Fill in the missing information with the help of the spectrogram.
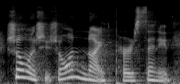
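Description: A woman teaching English vocabulary in a casual, lively lesson vlog, explaining words quickly in one language and reading example sentences slowly. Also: mid-range voice, gravelly. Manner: lively, switches between Persian explanations and slow, drawn-out English examples. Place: home.

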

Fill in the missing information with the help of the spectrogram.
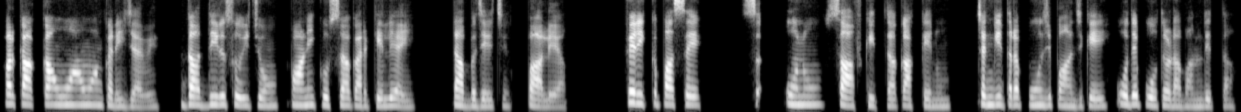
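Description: A woman storyteller with a Punjabi accent reads a family tale at a steady pace. Her voice is smooth and resonant and recorded very dry, with no room sound. The narration stays plain and even. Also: medium pitch, normal speed, no echo. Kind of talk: storybook reading.

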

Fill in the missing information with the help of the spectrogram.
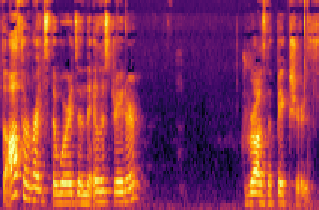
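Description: A woman hosting a children's storytime, reading aloud and quizzing kids in a warm, teacherly tone. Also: lowish voice, normal speed. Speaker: storytime host.

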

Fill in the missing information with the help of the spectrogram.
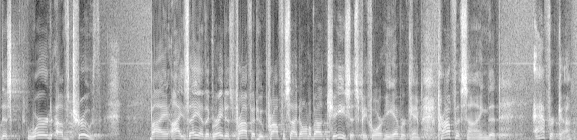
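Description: An older man giving a sermon as guest minister, preaching slowly and emphatically with lifted, rising phrases. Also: a little high, a little hiss or hum.

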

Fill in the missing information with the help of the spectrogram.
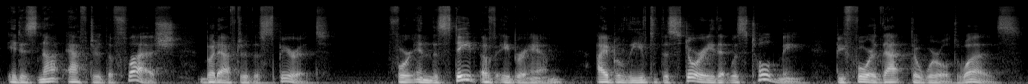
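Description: A man whose voice sits low and dark reads a spiritual lecture in a reverent, dramatic manner. He is deliberate and emphatic, letting pauses land for effect.

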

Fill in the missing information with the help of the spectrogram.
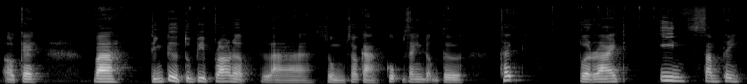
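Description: A man's expressive, medium-pitched voice carries an English vocabulary and pronunciation lesson. Each word comes out slow and clear, and a quick explanation follows.

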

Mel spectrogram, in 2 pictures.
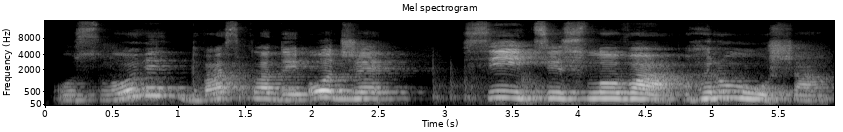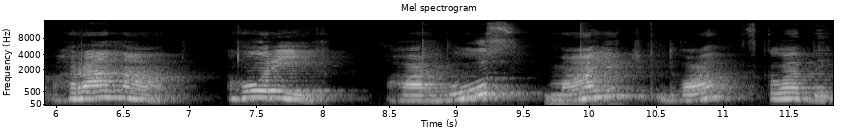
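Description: A woman teacher walks young children through a phonics lesson. She speaks very slowly and stretches out each syllable and sound so they can follow. Her voice rings a little in an echoey room. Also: on the high side.

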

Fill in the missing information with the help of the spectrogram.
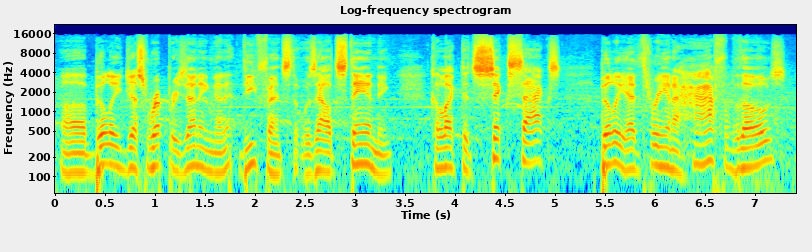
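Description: A play-by-play announcer calls a college football postgame show from a press box booth, upbeat and promotional. His mid-range voice is a bit bright at normal speed, with a little hiss or hum. It's sports broadcast commentary with a music bed behind it.

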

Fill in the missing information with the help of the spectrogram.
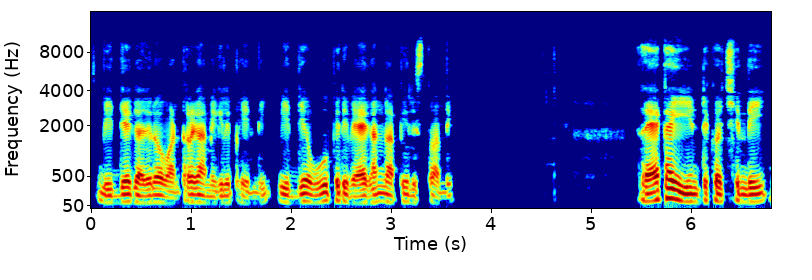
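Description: A man with a fairly low voice narrates a novel in a steady, measured way. He reads evenly, as for an audiobook.

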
